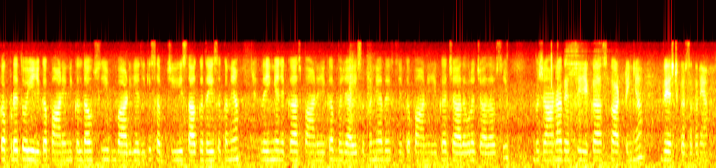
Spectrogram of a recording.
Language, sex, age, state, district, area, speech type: Dogri, female, 18-30, Jammu and Kashmir, Reasi, rural, spontaneous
